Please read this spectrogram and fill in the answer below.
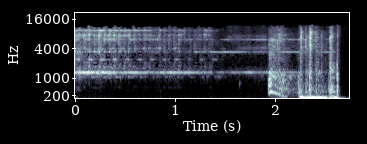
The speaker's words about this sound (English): I mean, and meanwhile, I've got to sit here in my bed, suffering every time that phone rings, imagining everything.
